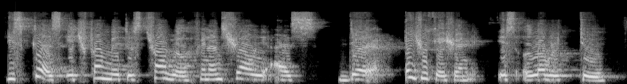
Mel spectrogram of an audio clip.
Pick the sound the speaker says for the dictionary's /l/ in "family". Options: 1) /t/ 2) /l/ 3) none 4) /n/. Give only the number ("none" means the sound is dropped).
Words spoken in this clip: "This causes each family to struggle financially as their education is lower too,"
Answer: 3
